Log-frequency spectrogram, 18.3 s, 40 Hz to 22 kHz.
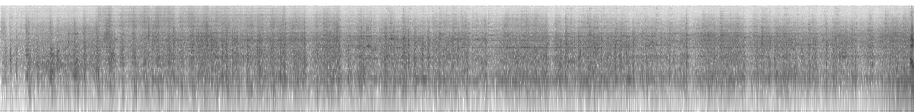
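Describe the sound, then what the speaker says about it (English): Victorian J-Class 515 steam locomotive hauls a train past, giving a sustained rumble with steam hiss and rhythmic clickety-clack of wheels on rails, steady and fairly near, with no talking. "accompanied to Melbourne by the Victorian J-Class 515 with its distinctive red smoke-deflecting plates"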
